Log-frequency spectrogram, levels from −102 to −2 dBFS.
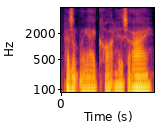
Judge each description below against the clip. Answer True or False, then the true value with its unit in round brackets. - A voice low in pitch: True (100 Hz)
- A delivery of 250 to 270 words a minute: False (215 wpm)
